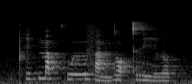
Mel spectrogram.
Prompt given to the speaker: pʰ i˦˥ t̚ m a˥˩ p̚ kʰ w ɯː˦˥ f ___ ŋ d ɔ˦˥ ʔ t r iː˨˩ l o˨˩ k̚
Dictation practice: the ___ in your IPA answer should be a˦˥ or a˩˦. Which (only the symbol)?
a˩˦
